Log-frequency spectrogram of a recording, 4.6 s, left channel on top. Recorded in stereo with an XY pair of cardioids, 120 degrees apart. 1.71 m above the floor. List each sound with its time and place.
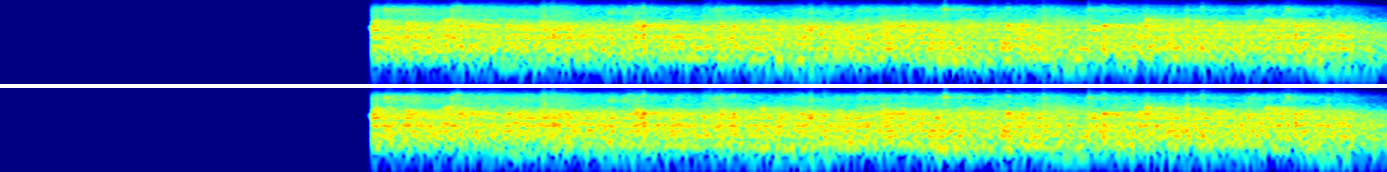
1.2 s a clap: 5° right, 1.7 m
